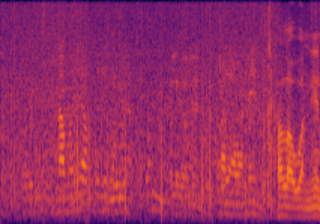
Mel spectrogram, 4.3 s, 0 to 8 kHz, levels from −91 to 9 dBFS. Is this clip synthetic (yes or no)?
no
